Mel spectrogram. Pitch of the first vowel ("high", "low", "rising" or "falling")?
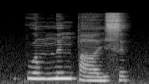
high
